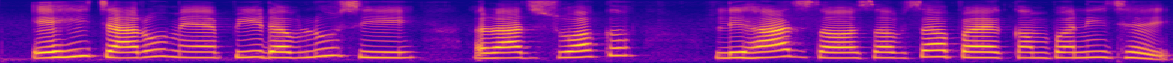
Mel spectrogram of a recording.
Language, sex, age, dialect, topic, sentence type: Maithili, female, 25-30, Eastern / Thethi, banking, statement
